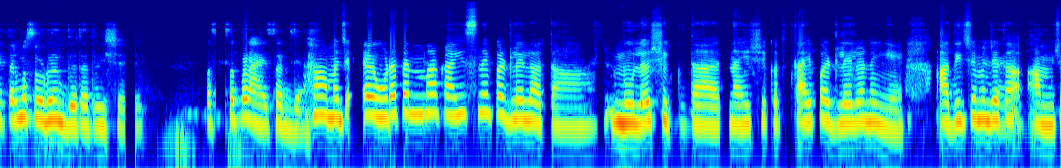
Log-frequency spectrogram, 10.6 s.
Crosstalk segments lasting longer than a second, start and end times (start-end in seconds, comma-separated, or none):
none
